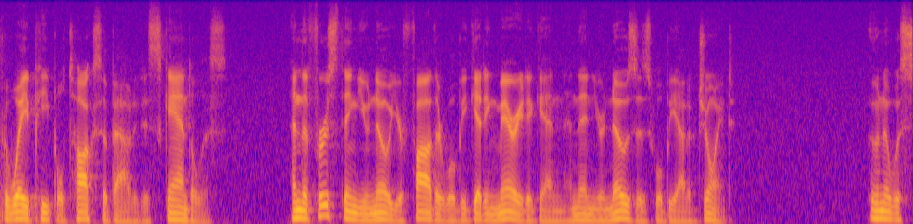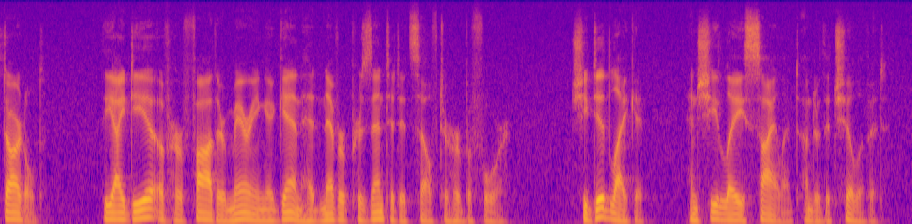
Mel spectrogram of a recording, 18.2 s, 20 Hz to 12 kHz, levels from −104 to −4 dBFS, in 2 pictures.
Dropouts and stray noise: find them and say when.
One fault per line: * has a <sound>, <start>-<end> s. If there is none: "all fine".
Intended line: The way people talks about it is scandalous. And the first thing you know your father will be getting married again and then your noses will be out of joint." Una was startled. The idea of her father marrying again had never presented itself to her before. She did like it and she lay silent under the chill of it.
all fine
